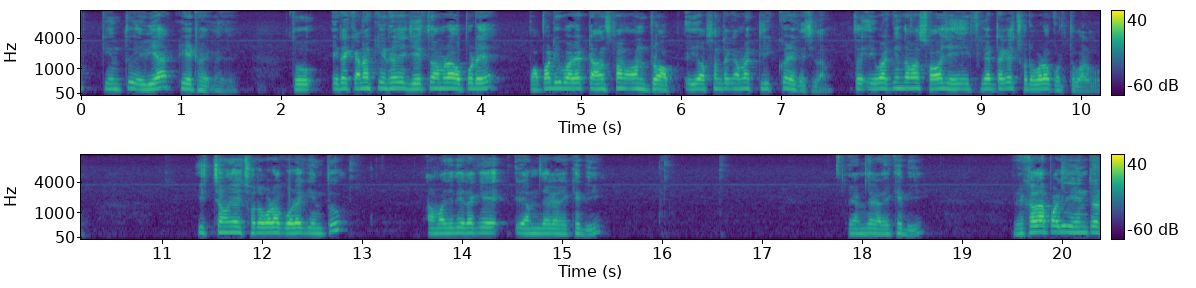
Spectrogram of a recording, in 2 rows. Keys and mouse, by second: 7.6-20.3 drag.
